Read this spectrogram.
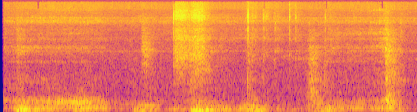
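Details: Soft, low, irregular rumbling breaths with occasional snorts about every two seconds; snoring.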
